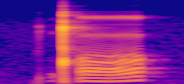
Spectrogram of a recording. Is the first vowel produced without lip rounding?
no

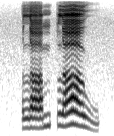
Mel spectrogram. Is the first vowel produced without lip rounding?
yes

